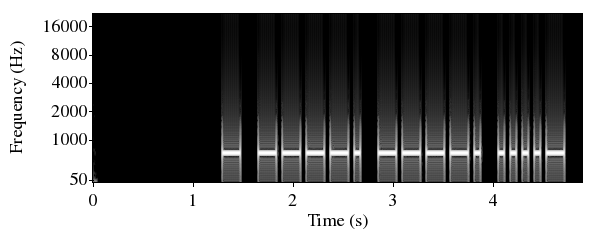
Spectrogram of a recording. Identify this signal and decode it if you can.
Morse code, heard as a keyed tone, about 20 wpm, 700 Hz. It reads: T994
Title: Numbers - Contest Style - 4-Digit 20wpm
